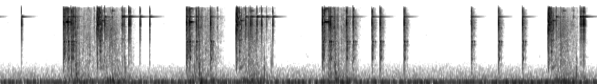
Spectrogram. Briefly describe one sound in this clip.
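Short video game menu clicks and chimes sound as the cursor moves between items.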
